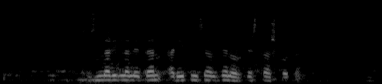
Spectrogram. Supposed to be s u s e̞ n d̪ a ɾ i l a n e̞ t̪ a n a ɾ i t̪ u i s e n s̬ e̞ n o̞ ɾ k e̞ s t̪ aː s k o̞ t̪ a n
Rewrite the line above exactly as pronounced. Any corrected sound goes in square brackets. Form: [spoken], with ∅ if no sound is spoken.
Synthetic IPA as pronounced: s u s e̞ n d̪ a ɾ i l a n e̞ t̪ a n a ɾ i t̪ u i s [a] n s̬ e̞ n o̞ ɾ k e̞ s t̪ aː s k o̞ t̪ a n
